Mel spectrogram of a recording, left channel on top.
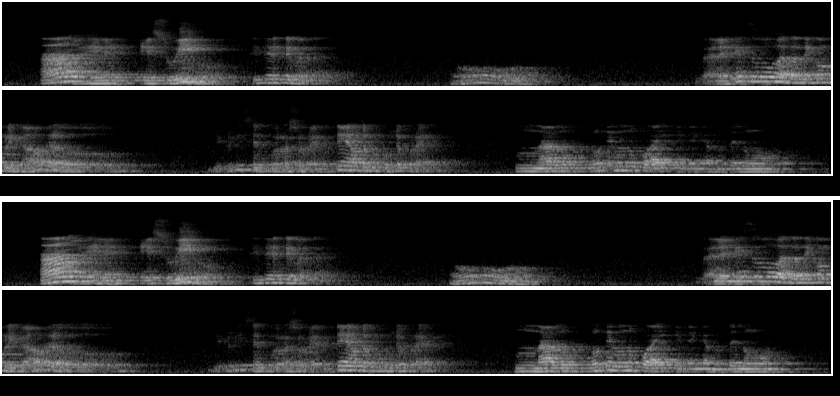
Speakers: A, on the right; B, in the centre.
A: Ah,
B: Entonces él
A: oh,
B: es, es su hijo. ¿Sí te diste cuenta?
A: oh,
B: La verdad
A: puede
B: es que estuvo
A: ser.
B: bastante complicado, pero yo creo que se puede resolver. ¿No tienes otro puzzle por ahí?
A: No, no, no tienes uno por ahí que tenga, no sé, no.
